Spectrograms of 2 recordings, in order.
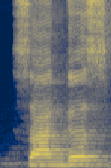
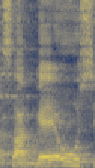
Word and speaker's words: sanggeus: Kemudian sangges maung. Sangges maung. Sangges maung. Dibacanya sangges maung. Bukan sanggeus ya. Bukan sanggeus, tapi sangges maung.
